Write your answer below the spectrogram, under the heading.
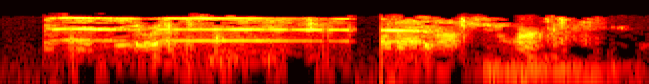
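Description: A chicken clucks and squawks loudly, starting with a long, strained tonal call, then a brief pause and a few shorter, choppier calls that trail off.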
